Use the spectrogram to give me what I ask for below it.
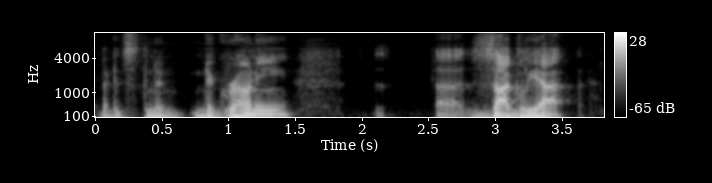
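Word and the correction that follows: Sbagliato: It looks like it's four syllables. It's three syllables. Negroni Zagliato.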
